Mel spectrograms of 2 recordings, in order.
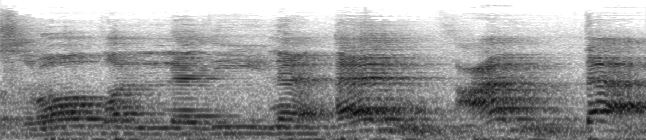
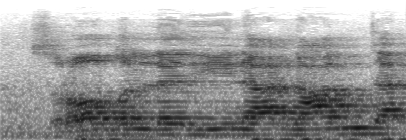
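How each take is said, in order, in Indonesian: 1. Hamzah sebelum 'an'amta' jelas tetap dibaca. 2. Hamzah dihilangkan, kata-katanya disambung. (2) "Bila baca laju"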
